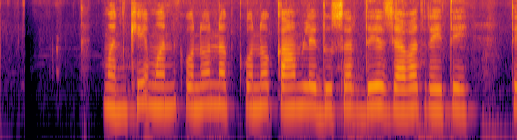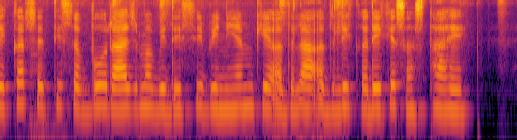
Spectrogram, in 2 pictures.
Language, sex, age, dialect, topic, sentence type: Chhattisgarhi, female, 25-30, Eastern, banking, statement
